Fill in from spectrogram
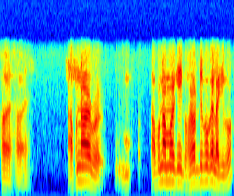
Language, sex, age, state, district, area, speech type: Assamese, male, 30-45, Assam, Jorhat, urban, conversation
